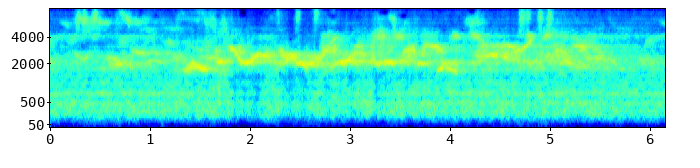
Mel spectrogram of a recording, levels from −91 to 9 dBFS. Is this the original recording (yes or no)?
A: no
